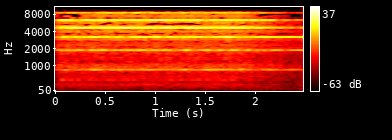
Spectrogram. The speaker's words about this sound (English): Well, that bell tells us that we're nearly at the end of the programme.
